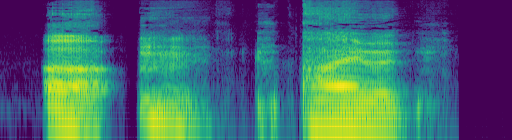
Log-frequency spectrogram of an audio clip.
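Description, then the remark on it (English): A few short, voiced throat-clearing coughs to clear an itch at the back of the throat, coming in uneven bursts with a longer, rougher one near the end, and no other sounds around them. “It feels like a itch at the back of your throat, and you cough a few times to clear it.”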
